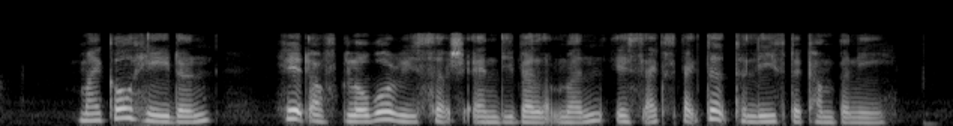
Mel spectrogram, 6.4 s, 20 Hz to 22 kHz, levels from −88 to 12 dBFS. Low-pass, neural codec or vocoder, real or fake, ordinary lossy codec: 7.2 kHz; codec, 44.1 kHz, 7.8 kbps, DAC; fake; Opus, 64 kbps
